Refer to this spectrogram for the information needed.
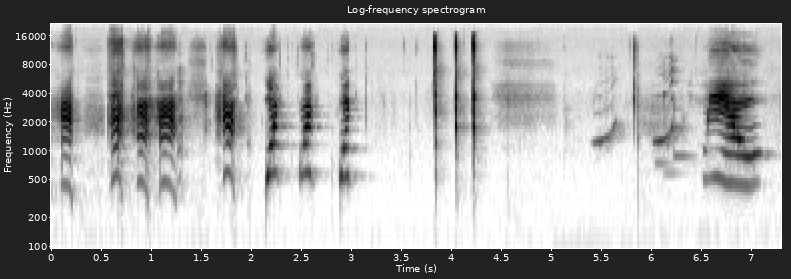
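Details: Indian ringneck parakeet talking: a quick run of speech-like syllables, then sharp clicks, a few rising whistled notes and a drawn-out nasal squawk at the end.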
